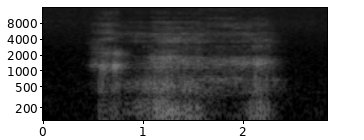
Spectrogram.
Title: Does my bf snore too much? 🤣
